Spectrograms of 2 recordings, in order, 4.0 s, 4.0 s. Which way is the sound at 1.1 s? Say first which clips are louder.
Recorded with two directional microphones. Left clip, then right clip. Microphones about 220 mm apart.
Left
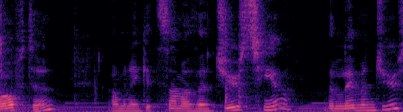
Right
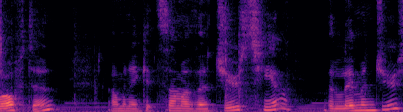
Right 2 dB; 30° right (ahead or behind).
